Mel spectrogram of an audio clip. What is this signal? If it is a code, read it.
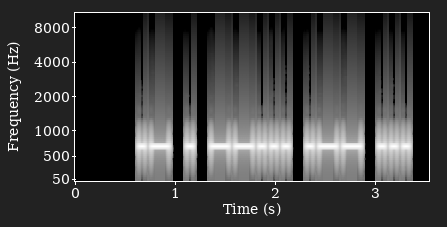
Morse code, heard as a keyed tone, about 20 wpm, 700 Hz. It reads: AE7WS
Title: USA Call Signs - 5 Characters - Repeated 2x - 20wpm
